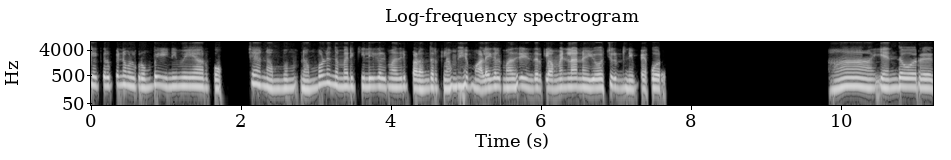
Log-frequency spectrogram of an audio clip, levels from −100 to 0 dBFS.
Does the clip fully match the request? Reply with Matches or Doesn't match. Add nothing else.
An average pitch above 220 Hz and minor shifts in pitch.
Doesn't match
